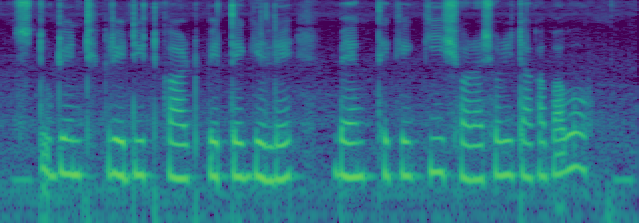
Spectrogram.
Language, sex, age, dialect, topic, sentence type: Bengali, female, 18-24, Northern/Varendri, banking, question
